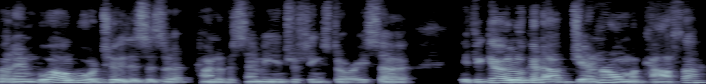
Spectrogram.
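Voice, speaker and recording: A very fast-talking man in an Australian accent, medium-pitched with ordinary pitch variation. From Australia, rural Queensland (Charleville). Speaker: cloud software engineer. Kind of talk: podcast interview. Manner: halting, many fillers.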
